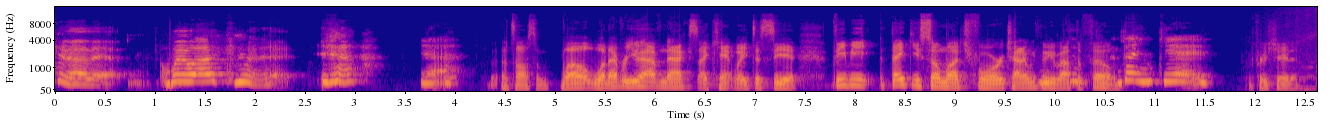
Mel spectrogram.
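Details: Two speakers in a conversation; ordinary conversational speech.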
